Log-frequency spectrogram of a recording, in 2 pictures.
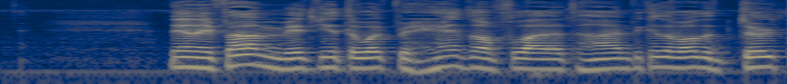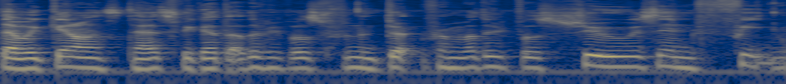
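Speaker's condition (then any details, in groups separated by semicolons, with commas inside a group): Cerebral palsy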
